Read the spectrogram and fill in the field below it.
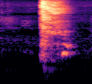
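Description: One abrupt cough from an adult in a quiet indoor room.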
